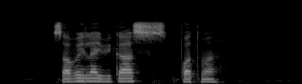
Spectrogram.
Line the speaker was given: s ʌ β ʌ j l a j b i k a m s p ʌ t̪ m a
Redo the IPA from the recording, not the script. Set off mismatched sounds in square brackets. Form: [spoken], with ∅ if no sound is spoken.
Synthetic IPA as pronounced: s ʌ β ʌ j l a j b i k a [∅] s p ʌ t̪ m a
